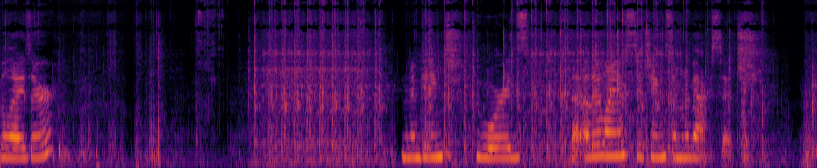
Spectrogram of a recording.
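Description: A sewing machine hums and clatters as it stitches.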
